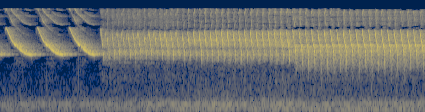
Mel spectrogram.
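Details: Canary giving a rapid, tight training song for youngsters: a few clear downslurred whistles, then a continuous high buzzy roll of very fast repeated notes, dropping slightly in pitch toward the end.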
